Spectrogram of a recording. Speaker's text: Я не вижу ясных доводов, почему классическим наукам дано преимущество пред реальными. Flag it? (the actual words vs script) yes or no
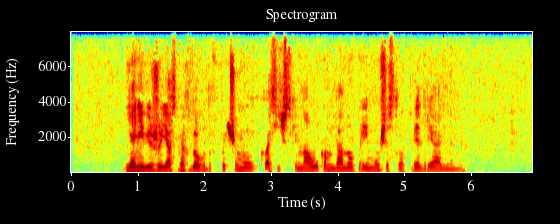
no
